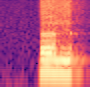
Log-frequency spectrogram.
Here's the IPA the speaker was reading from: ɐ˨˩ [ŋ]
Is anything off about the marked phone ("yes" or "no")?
yes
